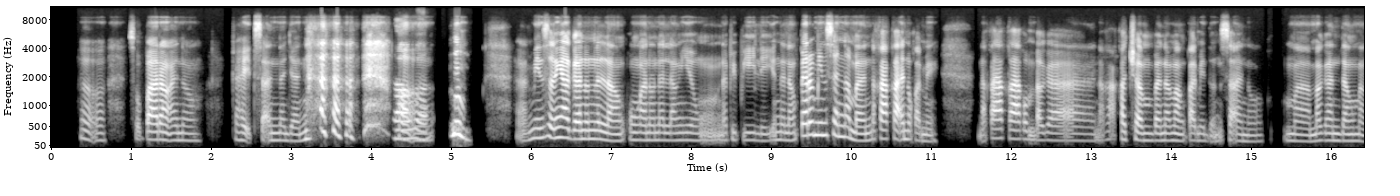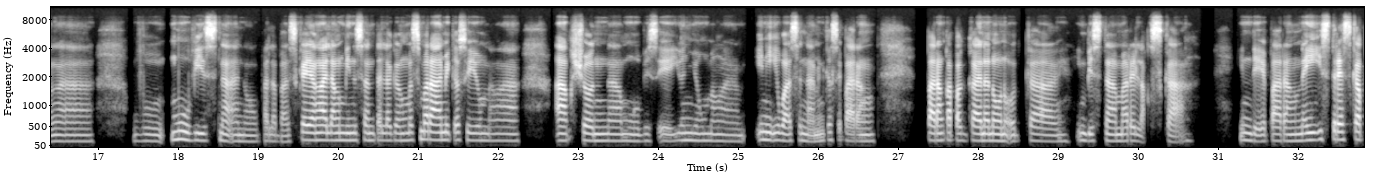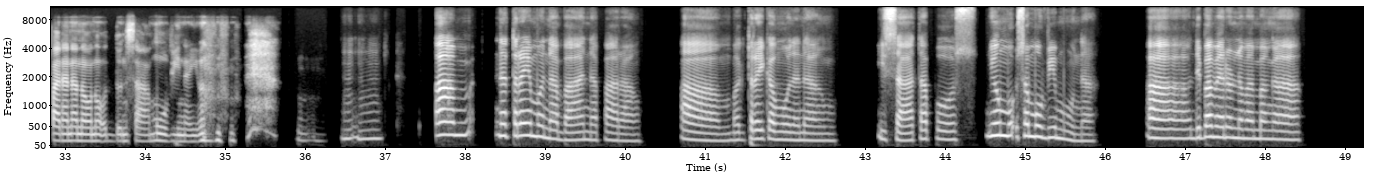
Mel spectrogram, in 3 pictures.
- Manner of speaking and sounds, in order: laugh; throat clearing; chuckle; other noise; tapping
- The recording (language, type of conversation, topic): Filipino, advice, Paano ako pipili ng palabas kapag napakarami ng pagpipilian?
